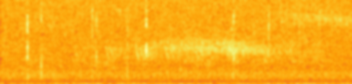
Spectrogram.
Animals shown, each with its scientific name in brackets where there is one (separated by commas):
Ovenbird (Seiurus aurocapilla), Pine Warbler (Setophaga pinus)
